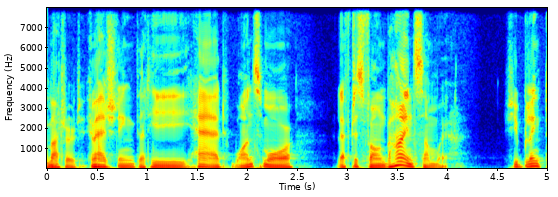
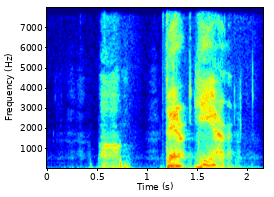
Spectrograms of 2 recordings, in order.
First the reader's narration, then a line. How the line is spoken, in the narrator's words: whispered Alice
